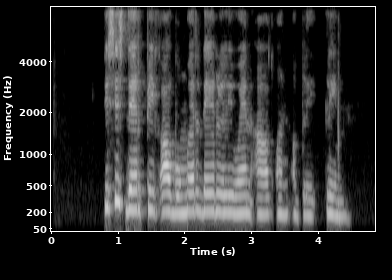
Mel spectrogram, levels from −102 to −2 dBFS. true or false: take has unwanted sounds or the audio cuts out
false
